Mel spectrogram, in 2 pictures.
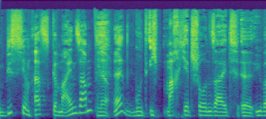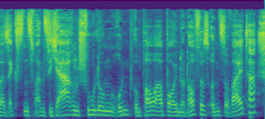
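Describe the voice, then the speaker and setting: A man talks at a moderate pace with hardly any pauses, his voice somewhat breathy. His intonation is lively while his loudness stays very even. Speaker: podcast host and software trainer. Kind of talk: casual chat.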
